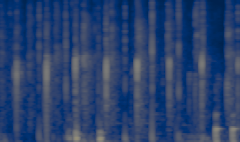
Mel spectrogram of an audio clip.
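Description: A small audience applauding: a run of distinct, quick handclaps from a handful of people.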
